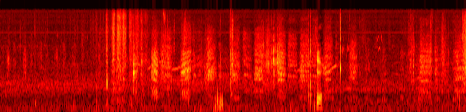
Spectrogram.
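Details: Dog at Te Puru, with bursts of harsh, breathy panting in two runs of about a second each. Human voices talk over it, and faint bird chirps sound in the background.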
